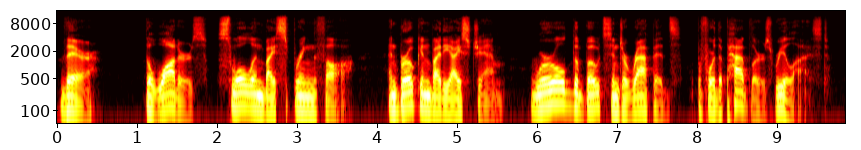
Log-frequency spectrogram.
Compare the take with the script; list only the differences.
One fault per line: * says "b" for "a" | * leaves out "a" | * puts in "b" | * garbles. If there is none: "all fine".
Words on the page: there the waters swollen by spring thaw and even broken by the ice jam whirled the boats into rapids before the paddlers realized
* leaves out "even"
